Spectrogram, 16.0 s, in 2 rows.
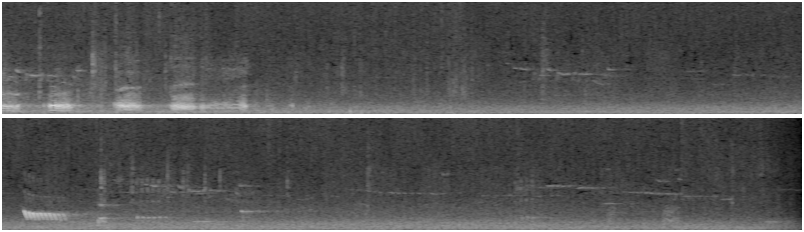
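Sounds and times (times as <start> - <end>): steady background hiss: 0.0 - 16.0
rapidly pulsing bird call: 8.2 - 10.4.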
